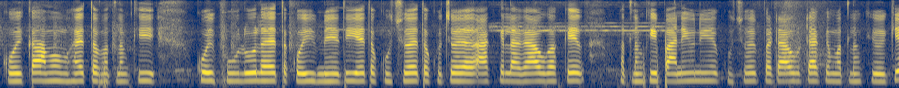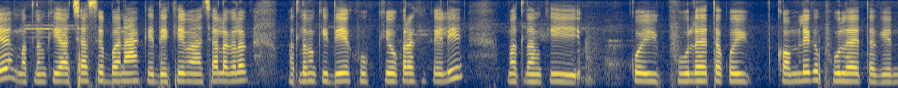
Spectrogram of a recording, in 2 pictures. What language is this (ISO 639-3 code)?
mai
